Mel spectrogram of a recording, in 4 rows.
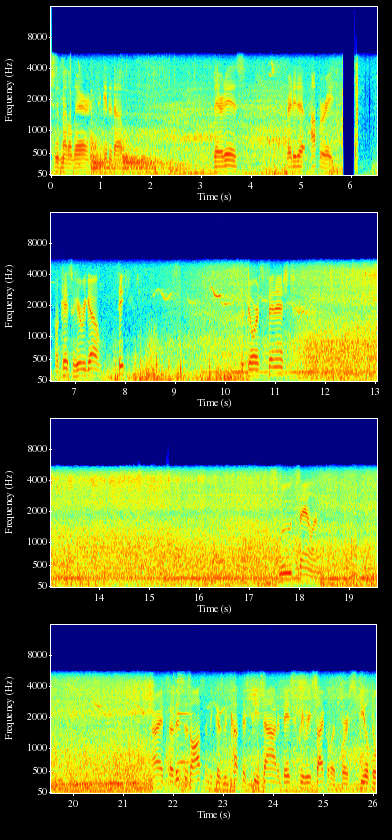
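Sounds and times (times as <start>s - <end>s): steel sliding door rumbling: 0.5s - 3.3s.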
